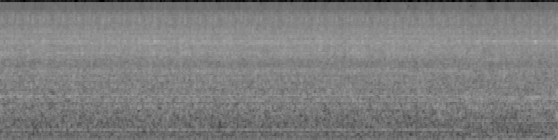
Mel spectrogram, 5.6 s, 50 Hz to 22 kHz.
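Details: 2007 Dodge Ram 5.7 HEMI after water pump and thermostat replacement, first start while refilling coolant: smooth even idle, steady low beat, no knocks, whine or rattle; no leaks seen; healthy.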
